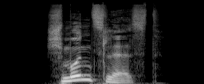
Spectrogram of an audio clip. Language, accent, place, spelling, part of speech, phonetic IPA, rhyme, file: German, Germany, Berlin, schmunzlest, verb, [ˈʃmʊnt͡sləst], -ʊnt͡sləst, De-schmunzlest.ogg
- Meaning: second-person singular subjunctive I of schmunzeln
